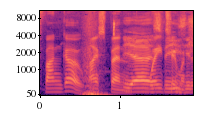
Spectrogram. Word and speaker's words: Van Gogh: we agreed with my wife's consensus that it's Van Gogh.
